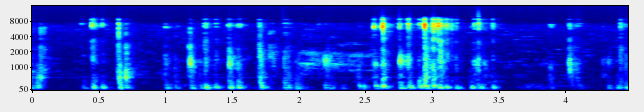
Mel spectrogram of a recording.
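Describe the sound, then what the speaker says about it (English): Fast typing on a computer keyboard, a dense stream of quick, uneven key clicks close by, with brief pauses between bursts. "he is furiously typing."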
